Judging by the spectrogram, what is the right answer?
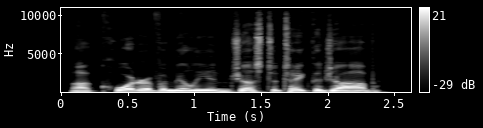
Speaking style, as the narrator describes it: he asked

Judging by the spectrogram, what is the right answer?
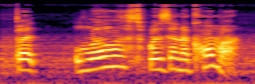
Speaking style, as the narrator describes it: she exclaimed

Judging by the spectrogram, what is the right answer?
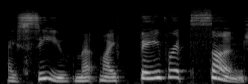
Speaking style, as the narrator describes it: she exclaimed

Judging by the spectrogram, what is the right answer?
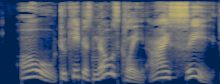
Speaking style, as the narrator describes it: she exclaimed

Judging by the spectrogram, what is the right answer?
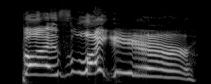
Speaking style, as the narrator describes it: he yelled

